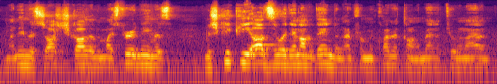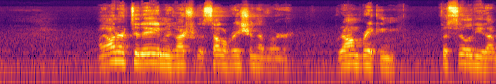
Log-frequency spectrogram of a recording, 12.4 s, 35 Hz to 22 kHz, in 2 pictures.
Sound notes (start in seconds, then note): 2.4 speaks in Indigenous language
